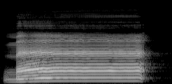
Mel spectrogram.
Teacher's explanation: notice I extended the Mim Fatha and then Alif Mad to 4 counts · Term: extend your mud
